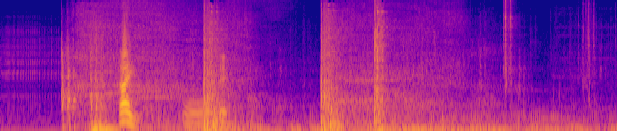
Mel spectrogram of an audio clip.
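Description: Gunshots bang sharply several times.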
